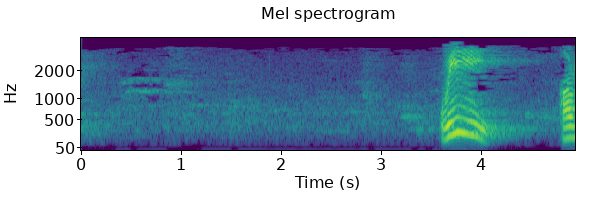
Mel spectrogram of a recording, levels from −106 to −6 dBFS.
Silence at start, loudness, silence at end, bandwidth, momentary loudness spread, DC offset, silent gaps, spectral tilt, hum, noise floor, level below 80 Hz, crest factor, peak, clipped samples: 3.6 s; -24 LUFS; 0 s; 3.8 kHz; 29 LU; under 0.1%; none; -3 dB/octave; none; -59 dBFS; under -90 dBFS; 22 dB; -8 dBFS; under 0.1%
